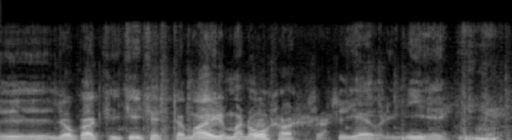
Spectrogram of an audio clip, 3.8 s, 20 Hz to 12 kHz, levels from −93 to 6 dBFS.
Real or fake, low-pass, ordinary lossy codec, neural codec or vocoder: fake; 9.9 kHz; none; vocoder, 22.05 kHz, 80 mel bands, Vocos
